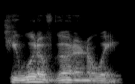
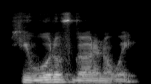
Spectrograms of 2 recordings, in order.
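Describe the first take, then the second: No difference in how they are said.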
